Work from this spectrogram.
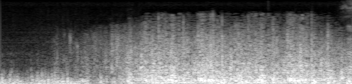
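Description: Thunder from a lightning strike on the Statue of Liberty, a loud, continuous deep rumble that swells after the first second and holds, mixed with wind-like roar.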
